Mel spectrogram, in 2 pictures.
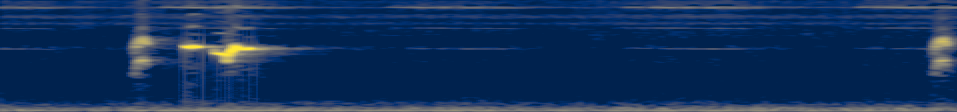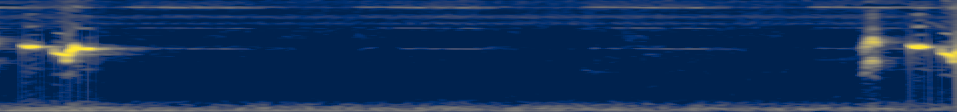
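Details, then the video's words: Sooty-headed bulbul calling to lure a rival: three short bursts of bright, bubbly chirps, each ending in a slurred downward note, about every three seconds over a quiet background. "Pikat BURUNG KUTILANG Memanggil Lawan Suara Khas Burung Kutilang"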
